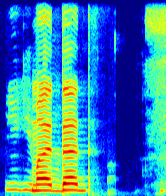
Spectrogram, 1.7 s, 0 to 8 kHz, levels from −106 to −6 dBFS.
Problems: background sounds at intervals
